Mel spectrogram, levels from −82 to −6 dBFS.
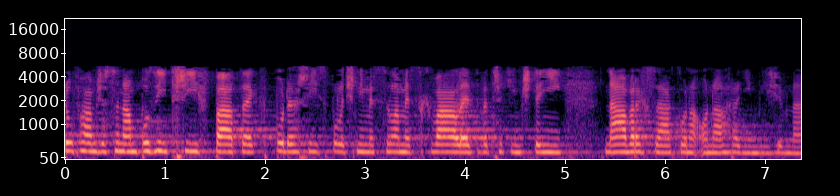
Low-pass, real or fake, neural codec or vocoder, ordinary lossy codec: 5.4 kHz; real; none; MP3, 24 kbps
